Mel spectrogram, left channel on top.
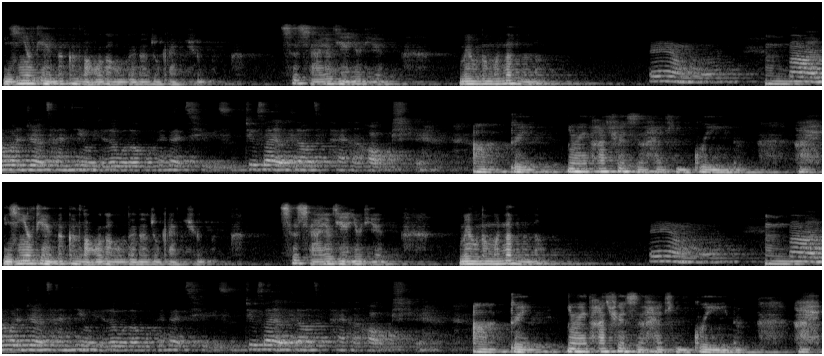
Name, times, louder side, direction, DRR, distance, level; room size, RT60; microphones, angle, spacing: voice 1, 0.0-2.4 2.8-3.8 4.2-4.3 4.6-5.4 7.6-7.9 12.9-13.6 13.8-16.4, right 1 dB, 80° right, 9 dB, 1.7 m, -24 dB
voice 2, 3.2-3.8 6.5-12.9, left 1 dB, 10° left, 2 dB, 4.1 m, -30 dB
28.0 x 26.5 x 6.4 m, 1.4 s
head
